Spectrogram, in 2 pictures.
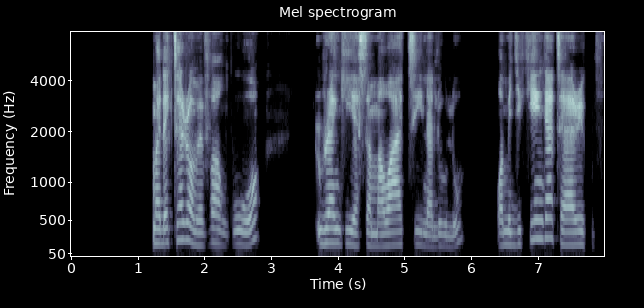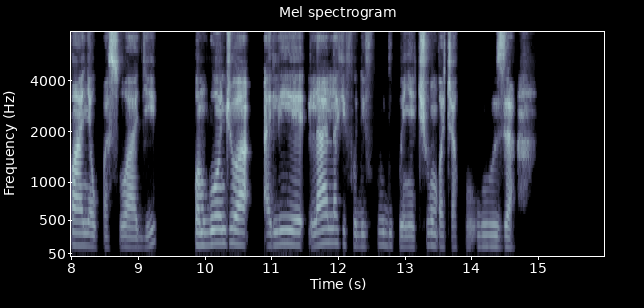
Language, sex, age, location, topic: Swahili, female, 25-35, Mombasa, health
